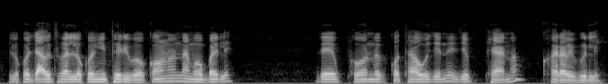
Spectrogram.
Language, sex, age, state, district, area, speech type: Odia, male, 30-45, Odisha, Kendrapara, urban, spontaneous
